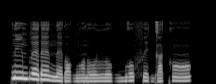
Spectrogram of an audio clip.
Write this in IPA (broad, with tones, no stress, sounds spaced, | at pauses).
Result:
ɾ ĩ˦ b ɛ˦ ɾ ɛ˦˨ n ɛ˨ ɾ ɔ˨ ɡ ɔ̃˨ ɾ o˨ l o˨ ɡ͡b o˧ f e˨ ɡ a˨˦ k ɔ̃˧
